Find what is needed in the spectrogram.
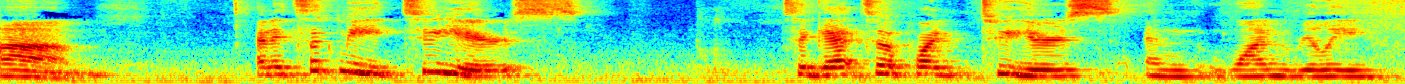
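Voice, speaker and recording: Over audible room echo, a woman with a medium pitch speaks at a very slow pace, somewhat breathy, with lively intonation and long, frequent pauses. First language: not English. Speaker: podcast host. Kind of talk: personal reflective monologue. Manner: hesitant, many fillers.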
